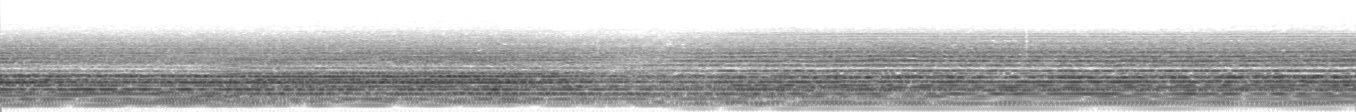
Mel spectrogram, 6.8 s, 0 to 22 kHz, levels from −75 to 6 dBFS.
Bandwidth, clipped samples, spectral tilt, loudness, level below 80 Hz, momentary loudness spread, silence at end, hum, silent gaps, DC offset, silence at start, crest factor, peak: 11.5 kHz; under 0.1%; -1.5 dB/octave; -17 LUFS; -72 dBFS; 4 LU; 0 s; none; none; under 0.1%; 0 s; 14 dB; -4 dBFS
